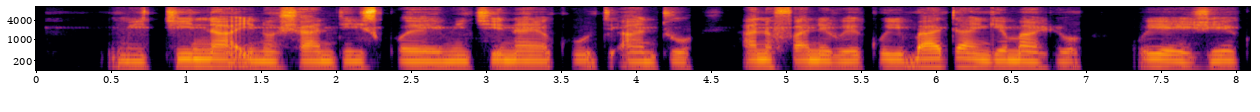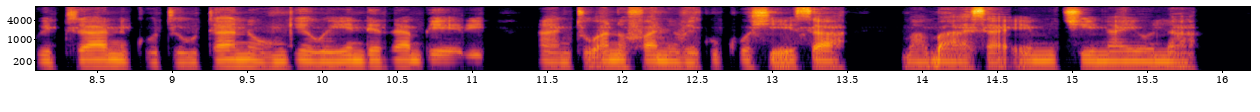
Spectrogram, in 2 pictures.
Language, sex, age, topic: Ndau, female, 25-35, health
